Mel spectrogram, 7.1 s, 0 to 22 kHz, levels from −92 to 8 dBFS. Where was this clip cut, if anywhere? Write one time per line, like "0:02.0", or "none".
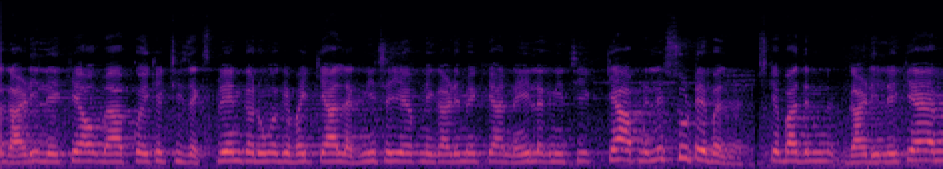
0:05.6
